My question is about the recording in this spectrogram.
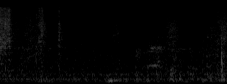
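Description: Faint rustle of a cut strip of paper being handled and laid on a plastic cutting mat, dying away to near silence.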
